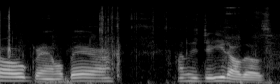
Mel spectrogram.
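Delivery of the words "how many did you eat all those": ordinary delivery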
